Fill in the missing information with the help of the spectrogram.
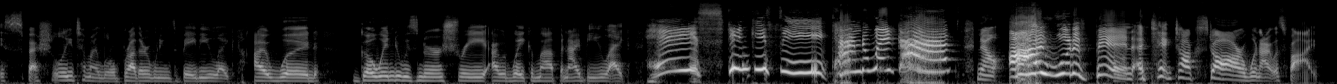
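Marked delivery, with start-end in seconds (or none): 6.5-9.8 very high pitch, slow, stretched doll voice. Retelling waking a baby brother in his nursery: imitating Jasper the doll voice. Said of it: "I'm doing a voice like that".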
